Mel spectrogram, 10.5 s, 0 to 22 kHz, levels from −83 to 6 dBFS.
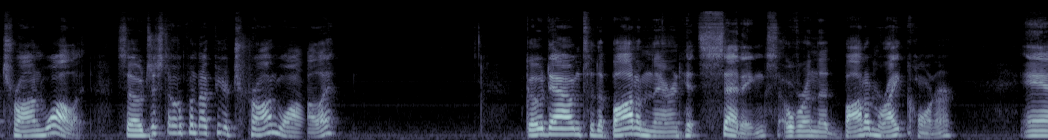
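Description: From 1.49 to 2.50 s the sound stutters and drags through seven short holds of up to 70 ms: repeated stalls (stutter), where late packets kept emptying the jitter buffer and the receiver stretched the last sound across about 190 ms.

At 2.96 to 3.09 s the sound hangs for 110 ms, held as a continuing buzz or hiss without dropping to silence, then resumes. This call audio freeze likely comes from delayed packets draining the buffer, adding 110 ms of delay.

From 3.80 to 5.93 s the sound plays at 88% speed with unchanged pitch and drawn-out stretches. This jitter buffer slow-down repeated tiny pitch-period slices, adding 267 ms to rebuild its reserve.

From 7.86 to 10.44 s the sound runs hurried at 109% speed, still at the same pitch. This jitter buffer speed-up trimmed small pieces repeatedly, roughly 200 ms in all, to cut excess delay.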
